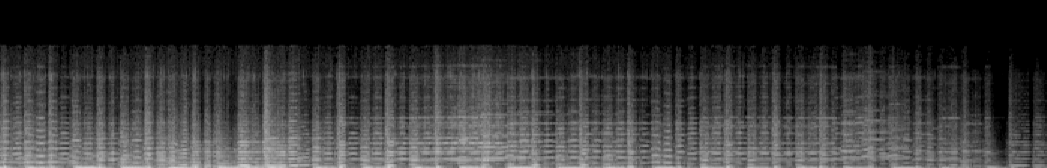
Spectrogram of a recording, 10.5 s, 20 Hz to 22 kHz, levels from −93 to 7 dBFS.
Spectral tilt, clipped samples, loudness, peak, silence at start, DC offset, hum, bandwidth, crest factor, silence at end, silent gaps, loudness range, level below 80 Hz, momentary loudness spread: -5.5 dB/octave; under 0.1%; -23 LUFS; -4 dBFS; 0 s; under 0.1%; none; 14 kHz; 18 dB; 0.05 s; none; 9 LU; -30 dBFS; 13 LU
